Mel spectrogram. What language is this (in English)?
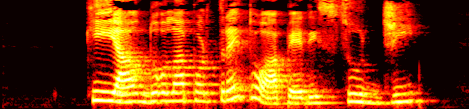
Esperanto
